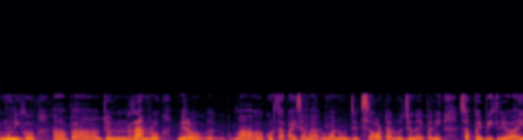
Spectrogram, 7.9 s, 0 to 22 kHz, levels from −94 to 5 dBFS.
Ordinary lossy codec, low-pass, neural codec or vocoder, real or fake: none; 7.2 kHz; none; real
